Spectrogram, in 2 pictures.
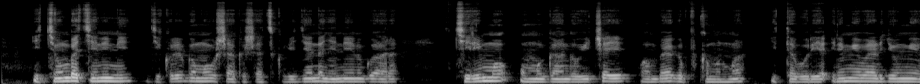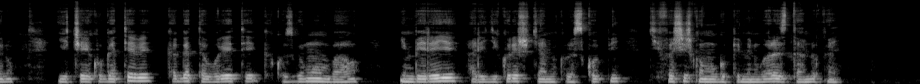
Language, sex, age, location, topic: Kinyarwanda, male, 25-35, Nyagatare, health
